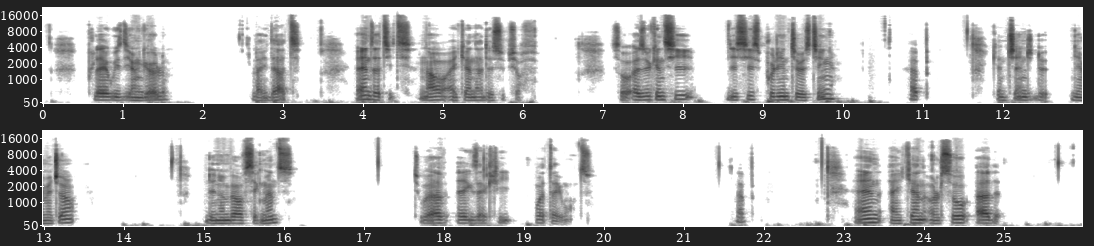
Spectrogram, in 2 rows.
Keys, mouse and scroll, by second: 9.1 ctrl+shift+q, 22.8-23.4 ctrl+middle drag, 25.5 w.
